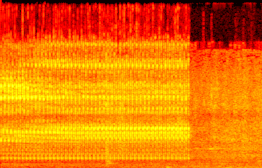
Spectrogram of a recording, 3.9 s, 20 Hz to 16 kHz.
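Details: 1985 Yamaha Vmax unrun for 10 years, with fuel pump in and new hose rigged up, at key-on: steady buzzing whir for about three seconds then settles; fuel pump priming normally.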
